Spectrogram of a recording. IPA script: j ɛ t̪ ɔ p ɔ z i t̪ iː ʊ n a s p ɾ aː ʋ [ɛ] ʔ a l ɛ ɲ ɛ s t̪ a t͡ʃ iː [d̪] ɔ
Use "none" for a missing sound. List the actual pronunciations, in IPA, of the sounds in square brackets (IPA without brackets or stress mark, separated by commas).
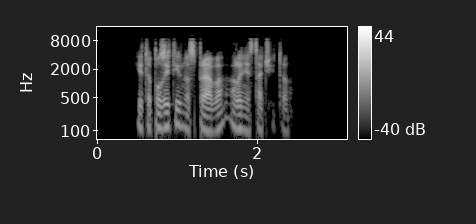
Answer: a, t̪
